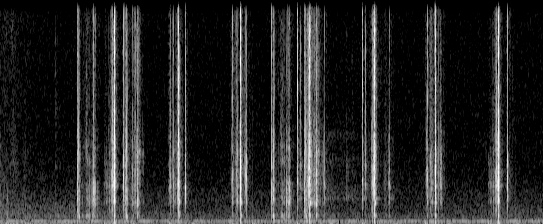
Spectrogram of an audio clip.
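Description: Short clicks sound now and then.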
